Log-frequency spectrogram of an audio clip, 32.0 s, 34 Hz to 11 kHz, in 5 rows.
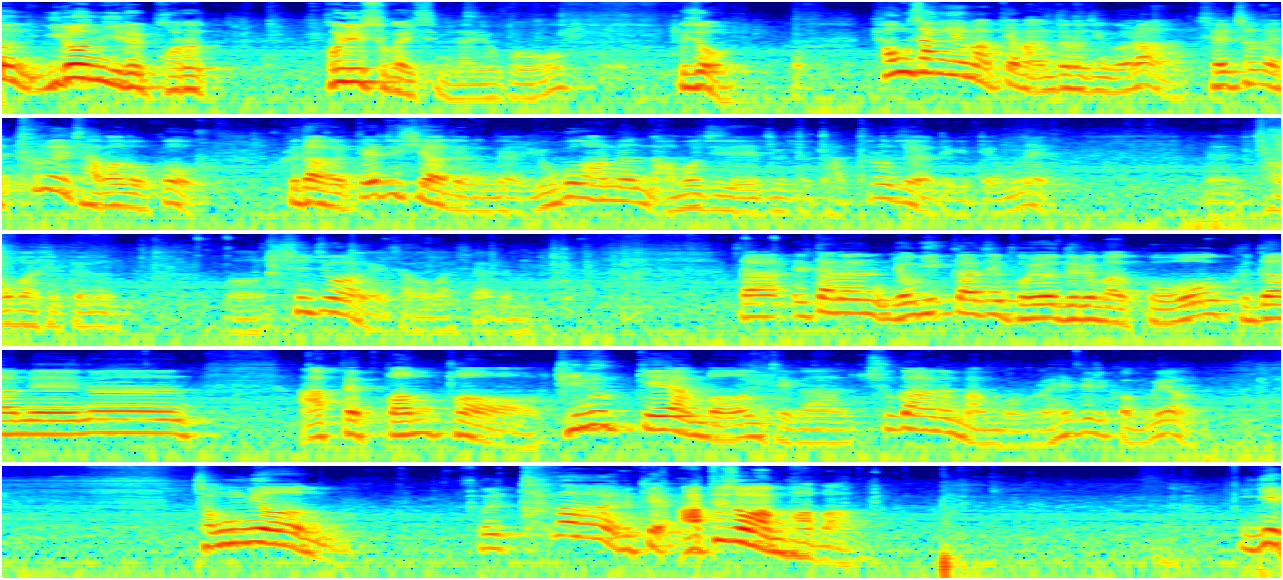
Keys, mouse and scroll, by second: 13.8 click, 14.5-15.7 middle drag, 16.5 click, 19.9 middle click, 24.6-28.9 middle drag, 29.8 KP_1.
